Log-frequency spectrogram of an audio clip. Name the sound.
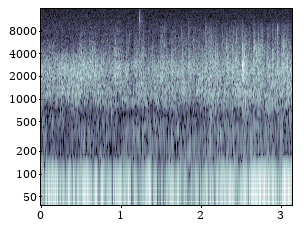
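rain falling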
